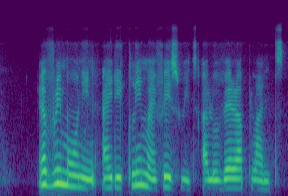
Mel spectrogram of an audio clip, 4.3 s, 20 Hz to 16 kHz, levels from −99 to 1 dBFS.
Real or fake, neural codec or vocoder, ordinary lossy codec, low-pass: real; none; Opus, 16 kbps; 7.2 kHz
